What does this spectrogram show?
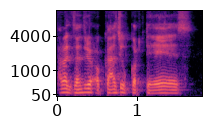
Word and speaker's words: Alexandria Ocasio-Cortez: Oh, and by the way, Frosted, you said her name wrong. You have to say Alexandria Ocasio-Cortez.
